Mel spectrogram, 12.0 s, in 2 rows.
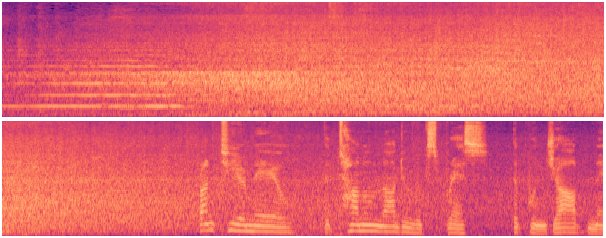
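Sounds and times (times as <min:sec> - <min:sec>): train horn chord: 0:00.0 - 0:02.1
passing train rumble: 0:00.0 - 0:12.0.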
